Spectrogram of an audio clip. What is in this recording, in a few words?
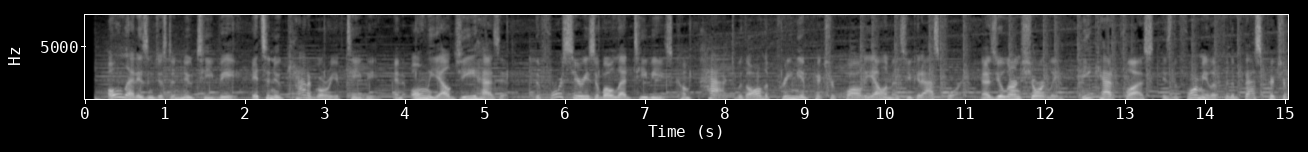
Employee Sales Training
